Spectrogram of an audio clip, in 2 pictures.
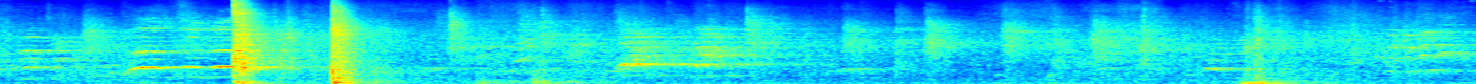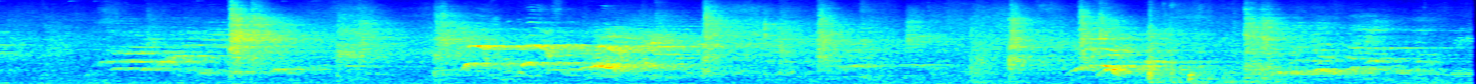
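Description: Spectators shout and cheer in a large echoing rink.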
